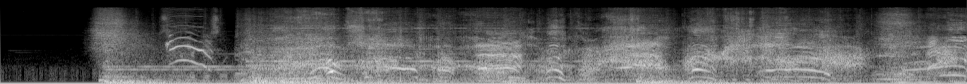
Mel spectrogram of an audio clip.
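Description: A zombie snarls and growls loudly.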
